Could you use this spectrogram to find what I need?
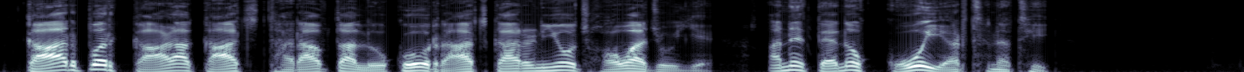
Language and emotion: Gujarati, disgusted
